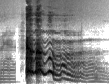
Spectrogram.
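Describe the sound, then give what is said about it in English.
A dog lets out a couple of loud barks that stretch into a long, wavering howl fading away, after a brief quieter whine at the start. “I can't film if you're down there barking. You'd be too noisy.”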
